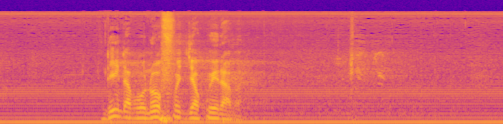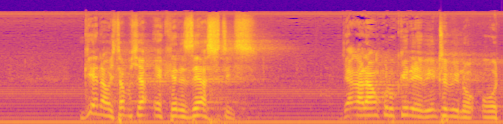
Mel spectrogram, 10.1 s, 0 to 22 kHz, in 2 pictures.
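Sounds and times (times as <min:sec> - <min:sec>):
electrical mains hum: 0:00.0 - 0:10.0
man speaking: 0:01.0 - 0:02.7, 0:05.9 - 0:07.7, 0:08.5 - 0:10.0.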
